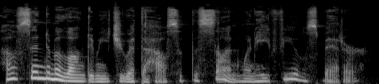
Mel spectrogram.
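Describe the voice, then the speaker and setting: Woman voicing brisk, husky Spider-Woman, a storybook guide. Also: deep voice, very animated, warm tone, heavily acted. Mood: matter-of-fact. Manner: matter-of-fact, cheerful.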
